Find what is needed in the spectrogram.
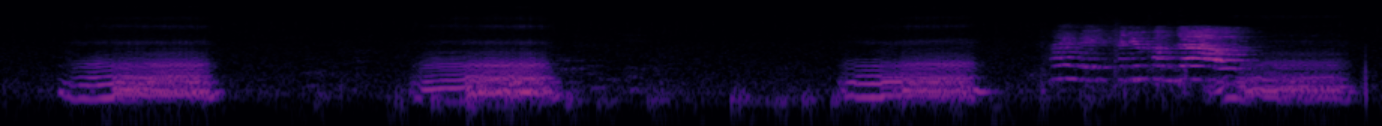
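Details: Sleeping female cat snoring in rhythmic rasping bursts, about one every three seconds, ending with a squeaky whistle.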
